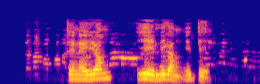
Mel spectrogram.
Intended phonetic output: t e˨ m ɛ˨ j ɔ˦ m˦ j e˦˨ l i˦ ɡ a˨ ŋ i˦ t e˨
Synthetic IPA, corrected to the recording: t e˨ n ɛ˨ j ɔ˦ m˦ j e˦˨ l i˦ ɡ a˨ ŋ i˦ t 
